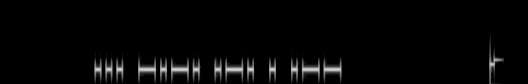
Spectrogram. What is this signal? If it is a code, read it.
Morse code, heard as a keyed tone, about 21 wpm, 700 Hz. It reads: SCREW
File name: Difficult Words with Hints - 22wpm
